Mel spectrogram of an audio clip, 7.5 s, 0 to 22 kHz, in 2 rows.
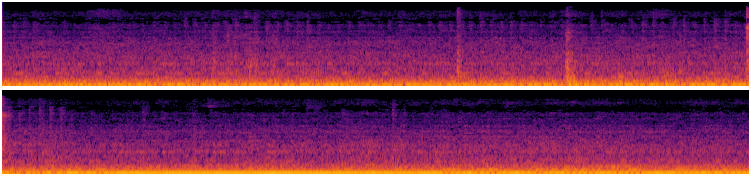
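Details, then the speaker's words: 1966 Ford Mustang convertible, started with two to three accelerator pumps: deep, even low rumble holding steady with a slight lift partway, idling in gear, much improved over the earlier improper choke/high idle; normal idle. "In gear and everything. I like it."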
